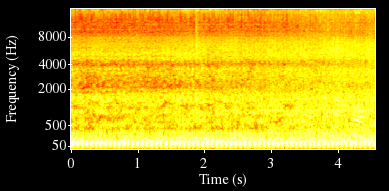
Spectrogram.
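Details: Honda ADV150 scooter that earlier would not start, now starting: even, quick putter at idle, about three and a half beats a second, steady and healthy.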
